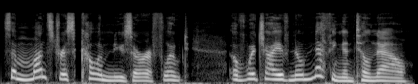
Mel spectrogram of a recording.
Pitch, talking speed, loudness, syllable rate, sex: 205 Hz, 170 wpm, -17 LUFS, 5.4 syllables/s, male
